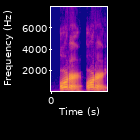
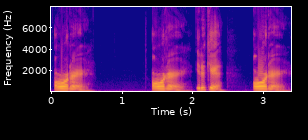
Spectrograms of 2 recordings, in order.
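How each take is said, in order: First: "order" run together as one loose word; wrong "order". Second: "order" with a long, strong first syllable falling away; stretched, falling "order" for learners; correct "order". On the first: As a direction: say "order" the way to avoid, with no break before the second syllable. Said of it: "이렇게 가면 안 돼요". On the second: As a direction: model "order" slowly, leaning on the first syllable. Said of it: "이렇게 가야 되는데". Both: Shown as a demonstration.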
